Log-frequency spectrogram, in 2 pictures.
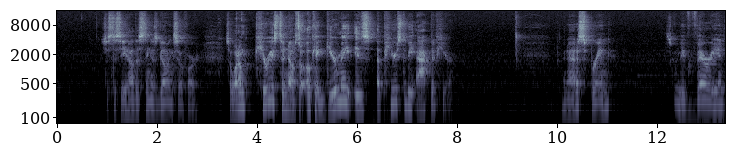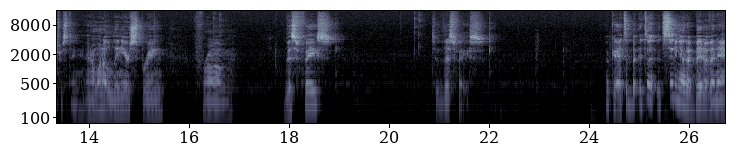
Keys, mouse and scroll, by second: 0.1-0.4 scroll down 1, 0.5 scroll up 1, 0.9 scroll down 1, 1.2 scroll up 2, 3.5 click, 10.4 click, 14.1-14.4 scroll down 4, 14.5-15.0 scroll up 3, 15.2 middle click, 15.7 scroll up 1, 16.5 click, 17.6-18.9 scroll down 5, 18.9-19.2 scroll up 1, 19.5-20.0 scroll up 2, 20.1-20.5 scroll down 1, 20.5 click, 21.1 scroll down 1, 21.6 scroll up 1, 21.9-23.4 middle drag, 23.6-24.2 scroll down 2, 26.6-26.7 middle drag.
